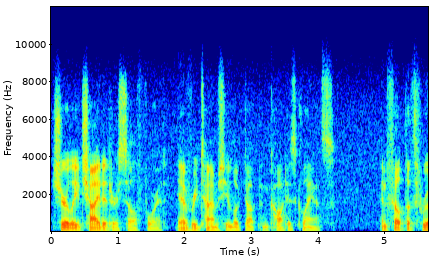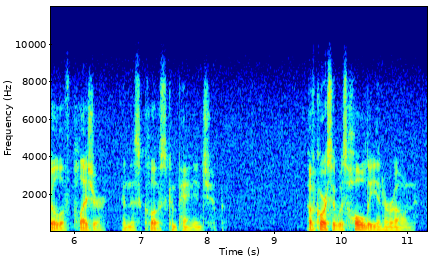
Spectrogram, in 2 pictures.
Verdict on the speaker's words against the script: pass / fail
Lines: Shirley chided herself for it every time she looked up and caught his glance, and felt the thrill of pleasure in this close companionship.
fail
